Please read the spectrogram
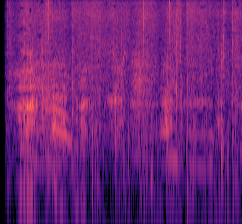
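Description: Footsteps on a dirt path, with irregular soft scuffs and ticks, and a faint voice in the background.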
